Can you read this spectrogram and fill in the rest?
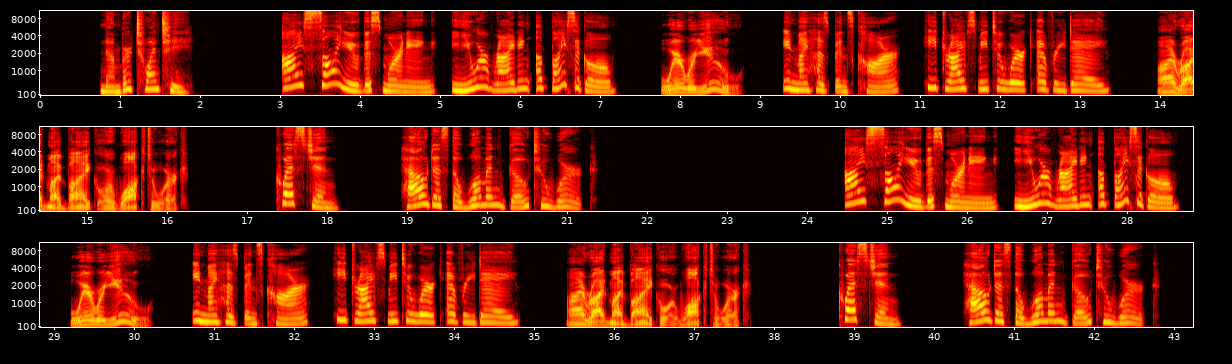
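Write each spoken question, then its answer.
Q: How does the woman go to work?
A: Her husband drives her by car.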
